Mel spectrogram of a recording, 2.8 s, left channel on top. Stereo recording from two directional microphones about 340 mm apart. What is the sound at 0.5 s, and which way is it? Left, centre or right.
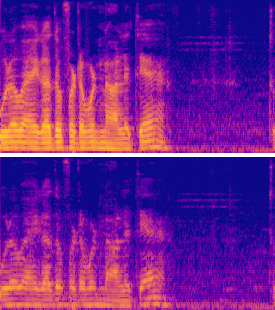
Speech, left.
